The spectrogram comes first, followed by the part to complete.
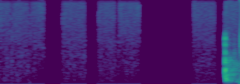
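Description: Near silence: a very faint background hiss that drops out completely to digital silence several times.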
